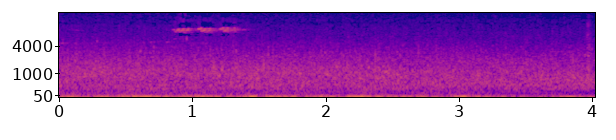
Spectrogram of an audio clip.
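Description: river water flowing

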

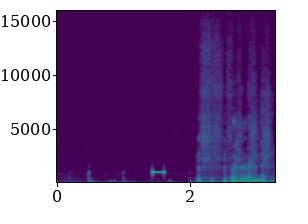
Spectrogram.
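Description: censor bleep over swearing

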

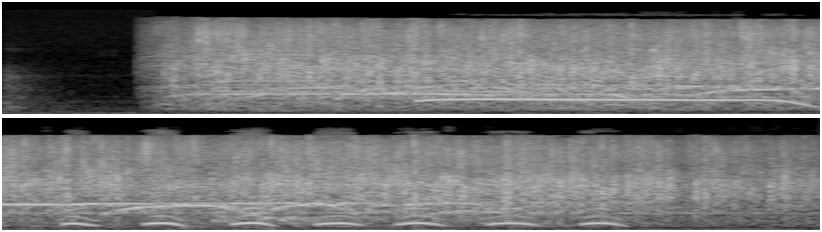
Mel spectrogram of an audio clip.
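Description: applause sound effect

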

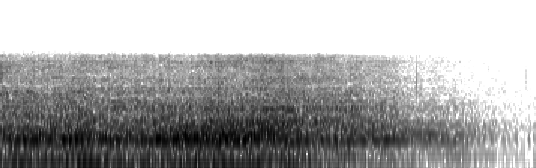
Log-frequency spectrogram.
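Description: airplane engine taking off

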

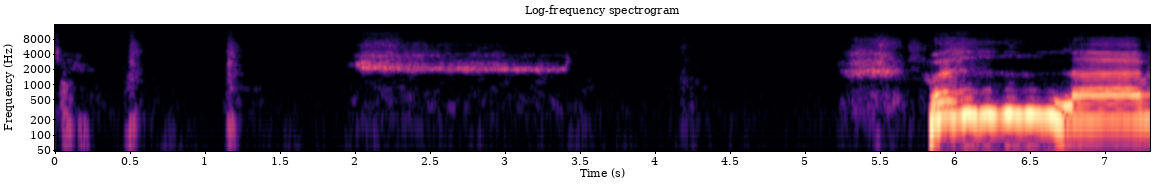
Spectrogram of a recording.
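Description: donkey braying

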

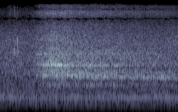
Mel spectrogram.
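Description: wind chimes ringing

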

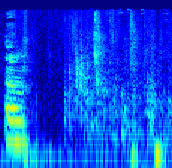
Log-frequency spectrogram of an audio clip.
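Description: dog squeaking and whimpering

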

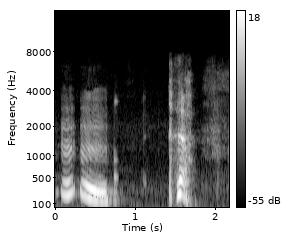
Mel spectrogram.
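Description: coughing

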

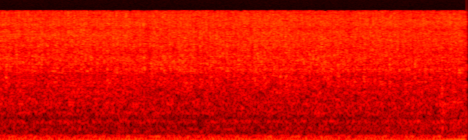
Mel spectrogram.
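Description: car engine idling

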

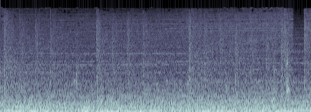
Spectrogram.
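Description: car backing up

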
